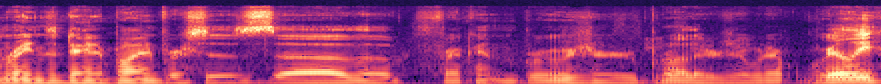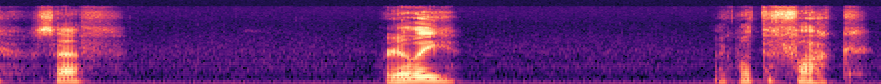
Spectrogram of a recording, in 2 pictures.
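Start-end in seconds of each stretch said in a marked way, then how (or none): 4.0-8.8 exasperated. Real, not acted. Exasperated at opponent.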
